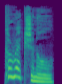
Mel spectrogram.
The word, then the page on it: correctional: British English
